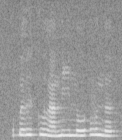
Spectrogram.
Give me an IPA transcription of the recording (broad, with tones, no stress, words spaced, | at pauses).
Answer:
ɓə˦ɣɨ˦ku˦lã˨ niː˧no˧ | və˦ŋə˨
